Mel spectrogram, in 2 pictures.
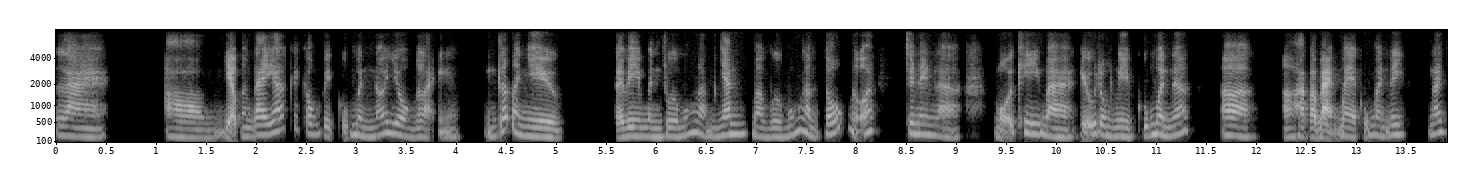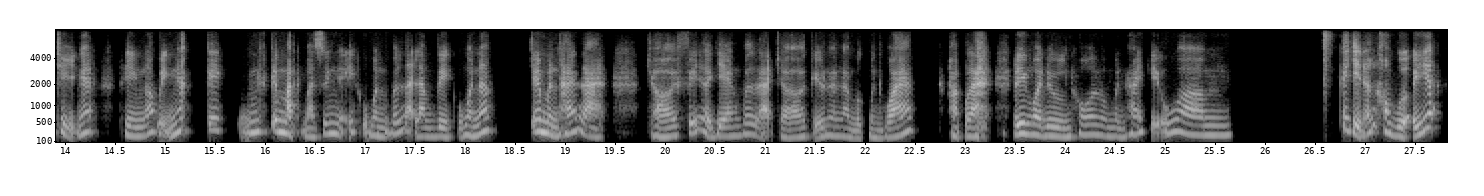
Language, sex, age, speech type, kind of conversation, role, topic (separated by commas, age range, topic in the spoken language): Vietnamese, female, 25-29, conversation, advice, user, Làm sao để giữ bình tĩnh khi nghe tin tức về tình hình thế giới?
